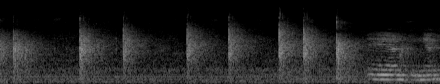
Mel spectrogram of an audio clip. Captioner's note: chalk writing on chalkboard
